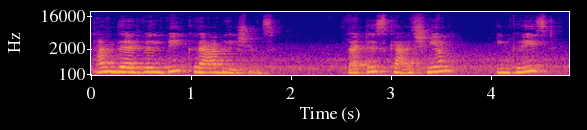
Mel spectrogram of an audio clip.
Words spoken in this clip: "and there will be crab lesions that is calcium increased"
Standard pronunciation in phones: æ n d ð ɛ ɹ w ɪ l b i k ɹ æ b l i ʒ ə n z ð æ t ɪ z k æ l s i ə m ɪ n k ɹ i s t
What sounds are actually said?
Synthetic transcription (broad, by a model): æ n d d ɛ ɹ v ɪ l b i k ɹ æ b l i ʃ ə n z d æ t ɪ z k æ l ʃ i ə m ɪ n k ɹ i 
